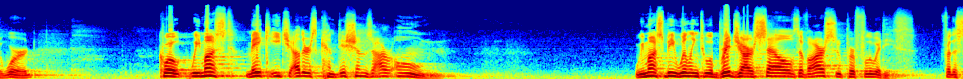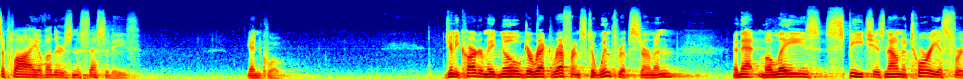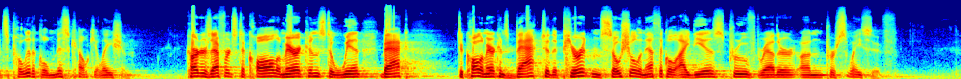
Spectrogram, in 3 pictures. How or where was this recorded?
large echoing room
